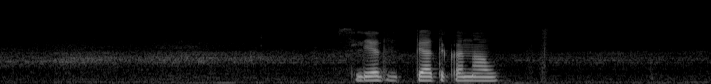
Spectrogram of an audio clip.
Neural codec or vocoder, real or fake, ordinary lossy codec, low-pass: none; real; none; 5.4 kHz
